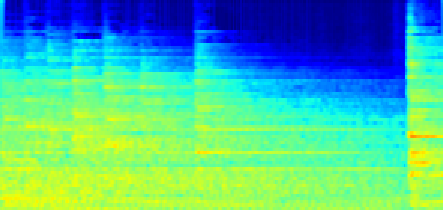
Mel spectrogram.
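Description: Solo grand piano playing a massive low chord held with the sustain pedal, with a few softer restrikes in the first couple of seconds. The sound then dies away slowly as its bright upper overtones fade.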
